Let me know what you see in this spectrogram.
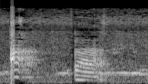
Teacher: Ini tandanya huruf hamzah itu memiliki sifat syiddah atau suaranya tertahan ya ketika kita mengucapkan huruf hamzah.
